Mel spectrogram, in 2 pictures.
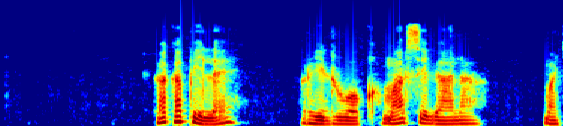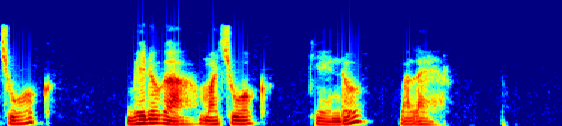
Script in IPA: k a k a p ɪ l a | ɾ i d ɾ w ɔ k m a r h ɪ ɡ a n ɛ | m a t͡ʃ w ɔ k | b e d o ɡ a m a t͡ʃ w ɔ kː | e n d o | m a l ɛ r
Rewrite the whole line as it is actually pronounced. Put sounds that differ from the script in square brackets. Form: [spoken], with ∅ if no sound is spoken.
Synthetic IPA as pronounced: k a k a p ɪ l [ɛ] | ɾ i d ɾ w ɔ k m a r [s] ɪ ɡ a n [a] | m a t͡ʃ w ɔ k | b e d o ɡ a m a t͡ʃ w ɔ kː | e n d o | m a l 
